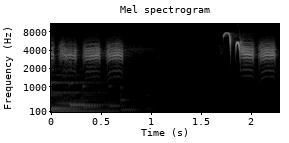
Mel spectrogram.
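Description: A black-capped chickadee calls: three buzzy, evenly spaced "dee" notes, a brief pause, then a sharp high chip followed by more buzzy notes. No one speaks.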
